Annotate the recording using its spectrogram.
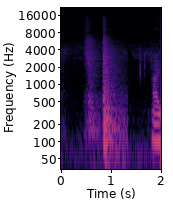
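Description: A loud slam about a second in, with a short noisy lead-in just before it. A man's brief voice follows near the end.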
